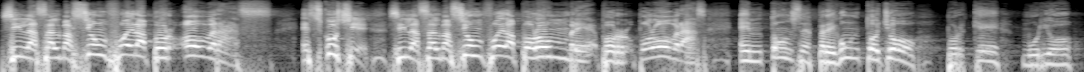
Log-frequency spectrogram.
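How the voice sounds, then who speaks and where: A man with a very high voice preaches slowly as a church pastor. He alternates between hushed moments and loud, emphatic outbursts, regularly repeating himself and starting phrases over.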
